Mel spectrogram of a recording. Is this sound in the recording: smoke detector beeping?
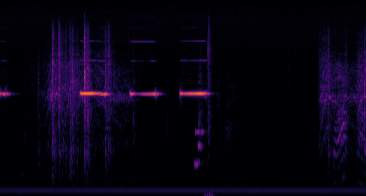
yes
